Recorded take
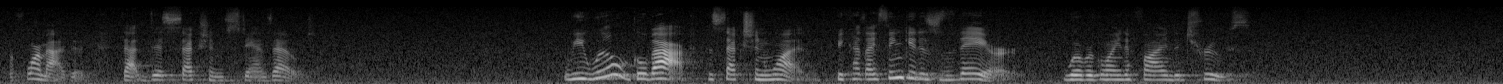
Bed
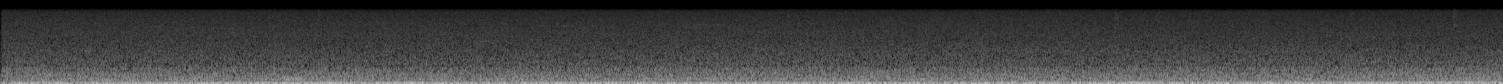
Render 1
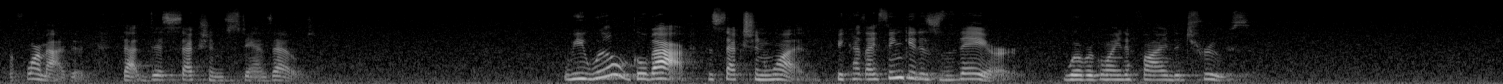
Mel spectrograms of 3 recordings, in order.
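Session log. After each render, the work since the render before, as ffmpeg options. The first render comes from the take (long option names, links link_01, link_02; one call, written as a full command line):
ffmpeg -i in.wav -af "afftdn=noise_reduction=6:noise_floor=-46" out.wav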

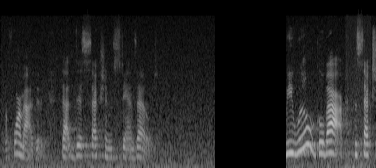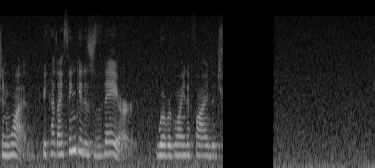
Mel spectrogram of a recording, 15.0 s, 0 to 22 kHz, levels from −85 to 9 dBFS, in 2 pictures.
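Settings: ffmpeg -i in.wav -filter_complex "[0:a]asplit=7[link_01][link_02][link_03][link_04][link_05][link_06][link_07];[link_01]atrim=end=4.29,asetpts=PTS-STARTPTS,afade=type=out:start_time=4.286:duration=0.004:curve=hsin[link_08];[link_02]atrim=start=4.29:end=5.71,asetpts=PTS-STARTPTS,volume=0[link_09];[link_03]atrim=start=5.71:end=6.902,asetpts=PTS-STARTPTS,afade=type=in:duration=0.004:curve=hsin[link_10];[link_04]atrim=start=6.898:end=7.412,asetpts=PTS-STARTPTS,volume=5dB[link_11];[link_05]atrim=start=7.408:end=11.97,asetpts=PTS-STARTPTS,afade=type=out:start_time=4.558:duration=0.004:curve=hsin[link_12];[link_06]atrim=start=11.97:end=12.98,asetpts=PTS-STARTPTS,volume=0[link_13];[link_07]atrim=start=12.98,asetpts=PTS-STARTPTS,afade=type=in:duration=0.004:curve=hsin[link_14];[link_08][link_09][link_10]concat=n=3:v=0:a=1[link_15];[link_15][link_11]acrossfade=duration=0.004:curve1=hsin:curve2=hsin[link_16];[link_12][link_13][link_14]concat=n=3:v=0:a=1[link_17];[link_16][link_17]acrossfade=duration=0.004:curve1=hsin:curve2=hsin" out.wav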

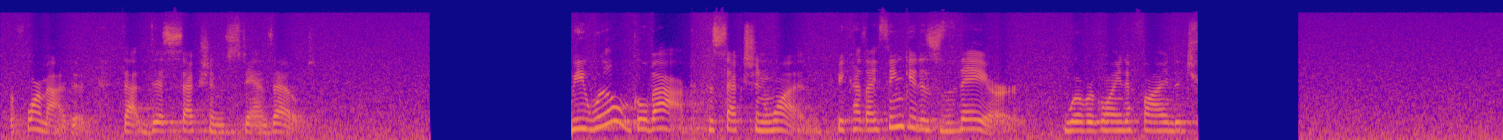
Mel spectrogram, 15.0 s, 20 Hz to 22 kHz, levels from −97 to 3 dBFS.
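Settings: ffmpeg -i in.wav -filter_complex "[0:a]acrossover=split=100|590[link_01][link_02][link_03];[link_01]acompressor=threshold=-50dB:ratio=4[link_04];[link_02]acompressor=threshold=-37dB:ratio=4[link_05];[link_03]acompressor=threshold=-33dB:ratio=4[link_06];[link_04][link_05][link_06]amix=inputs=3:normalize=0,asplit=2[link_07][link_08];[link_08]alimiter=level_in=2.5dB:limit=-24dB:level=0:latency=1,volume=-2.5dB,volume=0.5dB[link_09];[link_07][link_09]amix=inputs=2:normalize=0" out.wav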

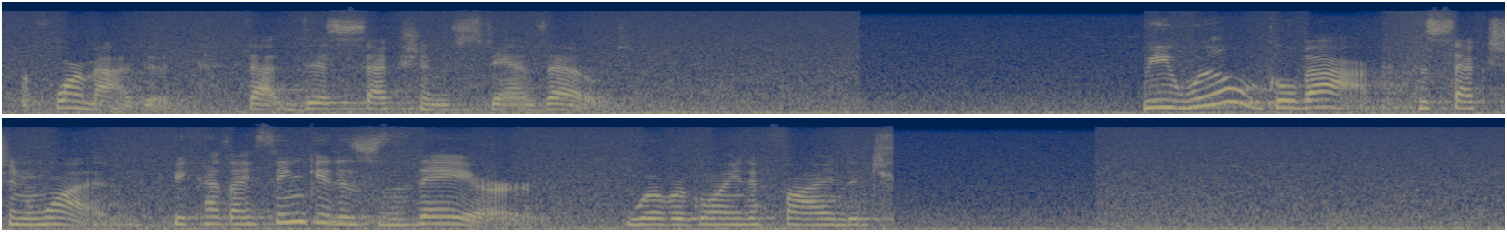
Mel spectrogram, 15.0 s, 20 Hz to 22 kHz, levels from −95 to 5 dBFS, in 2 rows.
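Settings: ffmpeg -i in.wav -i bed.wav -filter_complex "[1:a]volume=-17.5dB[link_01];[0:a][link_01]amix=inputs=2:normalize=0" out.wav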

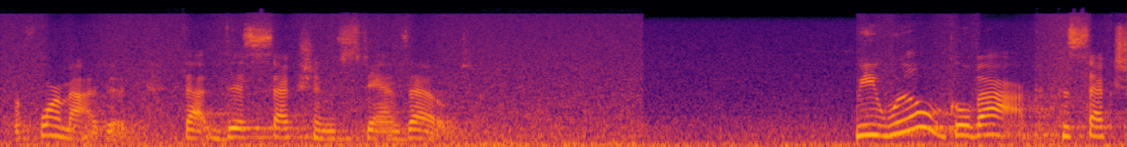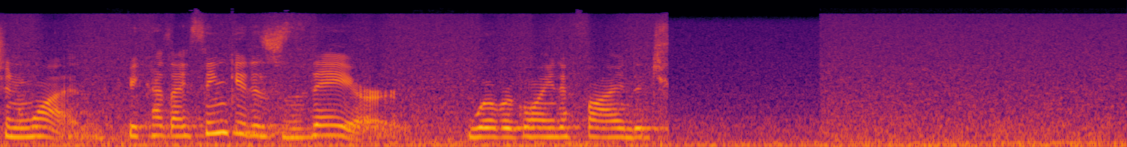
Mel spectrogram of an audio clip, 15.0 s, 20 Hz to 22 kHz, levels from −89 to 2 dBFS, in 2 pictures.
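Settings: ffmpeg -i in.wav -af "volume=11dB" out.wav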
